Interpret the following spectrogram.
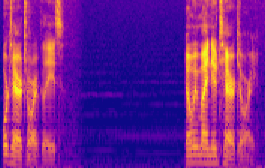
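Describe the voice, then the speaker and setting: Bright, lively man commenting on gameplay. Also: mid-range voice, brisk, no echo. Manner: excitable, laughs and trails off mid-sentence.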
